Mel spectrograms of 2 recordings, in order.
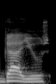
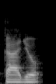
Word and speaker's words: Gaius: El símbolo conservó su antiguo valor solo cuando, como letra inicial, representaba los nombres Gaius y Gnaius, que en consecuencia a menudo se escriben y se pronuncian erróneamente Cayo Gneo.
